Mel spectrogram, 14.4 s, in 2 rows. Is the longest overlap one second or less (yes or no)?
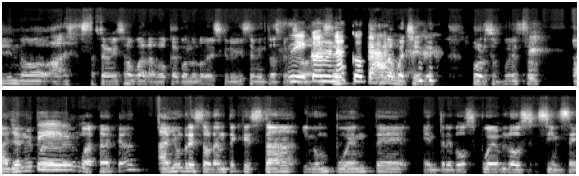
no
